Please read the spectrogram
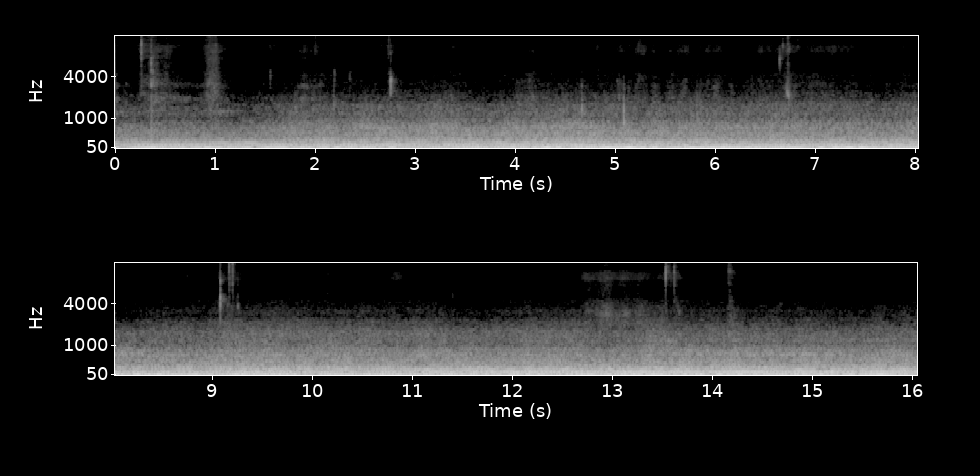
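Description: Gondola lift cabin riding up the cable: a steady low rumble and hum inside the cabin, with a few faint clicks.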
